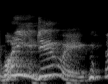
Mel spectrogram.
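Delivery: acted-out scream. Retelling the lady with the barnwood coming out, retelling a woman screaming. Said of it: "she's screaming at me".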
